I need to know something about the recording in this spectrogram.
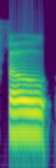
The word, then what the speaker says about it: pho: I would say either pho, however I properly say it. Pho. Yeah. Pho. In the Okay. Midwest, we all say pho. We know it's not right, but it's still what we do.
